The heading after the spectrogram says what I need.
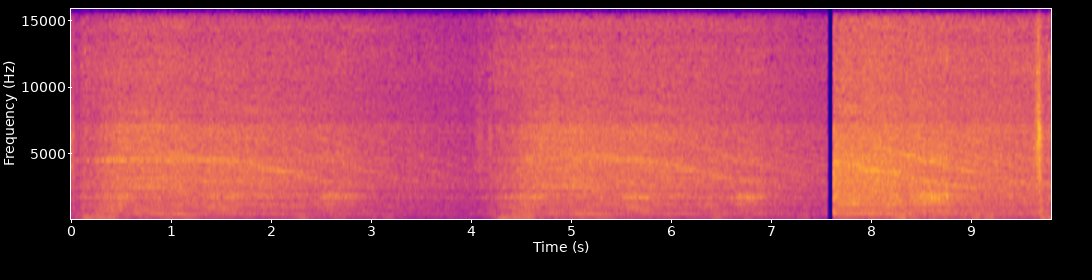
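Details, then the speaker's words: Jeep Compass petrol engine blipped up and back down: a loose metallic rattle, diagnosed as the timing chain before its replacement. "Now I can hear the rattling."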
